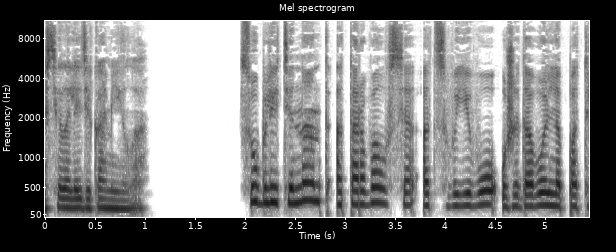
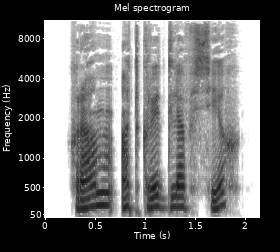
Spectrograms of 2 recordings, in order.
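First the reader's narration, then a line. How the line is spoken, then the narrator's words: Plain. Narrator (Russian): ответил он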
